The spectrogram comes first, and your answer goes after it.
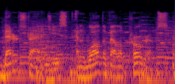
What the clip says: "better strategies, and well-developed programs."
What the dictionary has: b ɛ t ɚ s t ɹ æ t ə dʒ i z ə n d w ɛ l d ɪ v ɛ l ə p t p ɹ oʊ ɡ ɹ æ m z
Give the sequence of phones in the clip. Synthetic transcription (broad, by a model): b ɛ t ɚ s t ɹ æ t ə dʒ i z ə n w ɛ l d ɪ v ɛ l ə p p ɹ oʊ ɡ ɹ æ m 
